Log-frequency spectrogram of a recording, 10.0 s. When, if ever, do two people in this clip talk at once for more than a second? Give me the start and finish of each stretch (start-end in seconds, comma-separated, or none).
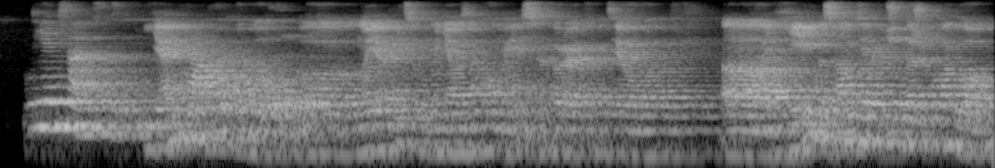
1.6-3.0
